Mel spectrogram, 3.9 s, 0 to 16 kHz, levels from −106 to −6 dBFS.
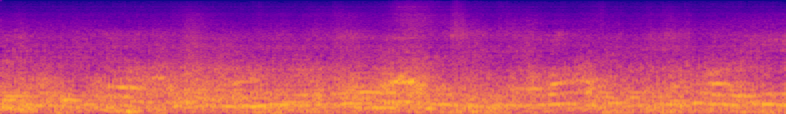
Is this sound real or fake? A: fake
